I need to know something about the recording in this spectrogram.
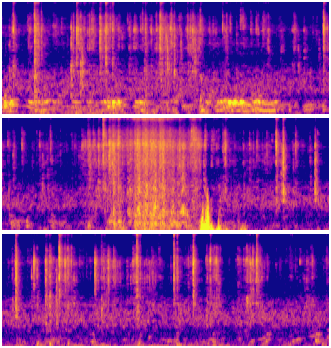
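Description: Pigeons peck rapidly at grain in a feeder, with quick light clicks.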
